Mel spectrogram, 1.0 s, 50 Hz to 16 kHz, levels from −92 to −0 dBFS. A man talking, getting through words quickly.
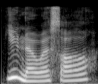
No: female; fast, 245 wpm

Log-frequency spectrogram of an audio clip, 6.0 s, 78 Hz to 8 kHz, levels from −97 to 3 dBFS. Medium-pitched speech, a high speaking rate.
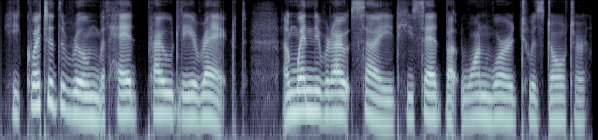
Yes: medium, 175 Hz; fast, 210 wpm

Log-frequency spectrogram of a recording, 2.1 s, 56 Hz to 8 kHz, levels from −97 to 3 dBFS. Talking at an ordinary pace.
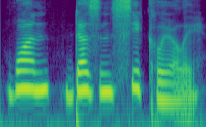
No: slow, 115 wpm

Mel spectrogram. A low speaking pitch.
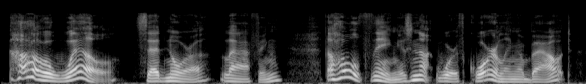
No: medium, 165 Hz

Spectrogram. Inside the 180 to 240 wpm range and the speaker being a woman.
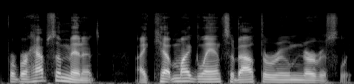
No: fast, 205 wpm; male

